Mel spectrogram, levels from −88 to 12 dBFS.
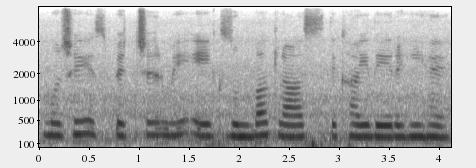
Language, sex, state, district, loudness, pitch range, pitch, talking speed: Hindi, female, Chhattisgarh, Raipur, -14 LUFS, 200-225 Hz, 210 Hz, 160 wpm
